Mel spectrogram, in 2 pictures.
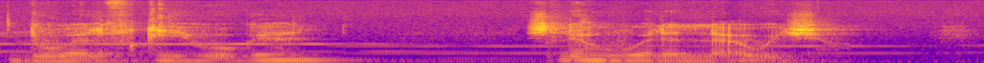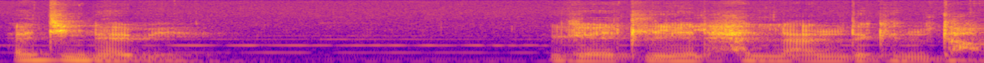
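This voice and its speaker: Over music in the background, a man speaks at a moderate pace and medium pitch with ordinary pitch variation and long, frequent pauses. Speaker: storyteller. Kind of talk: horror story narration.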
